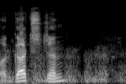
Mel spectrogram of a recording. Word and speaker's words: Augustin: How do you pronounce his last name? Augustin.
